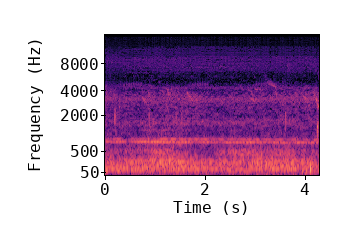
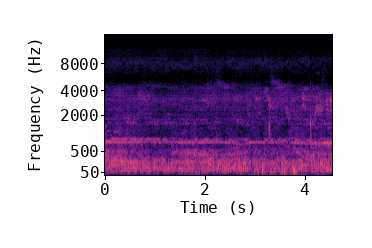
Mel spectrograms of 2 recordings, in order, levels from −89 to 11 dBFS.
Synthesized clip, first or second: second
